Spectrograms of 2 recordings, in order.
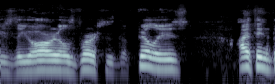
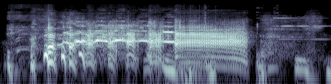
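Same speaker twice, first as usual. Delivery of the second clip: loud laugh; 7 dB louder than usual. Real, not acted. Big reaction to his own pick.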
